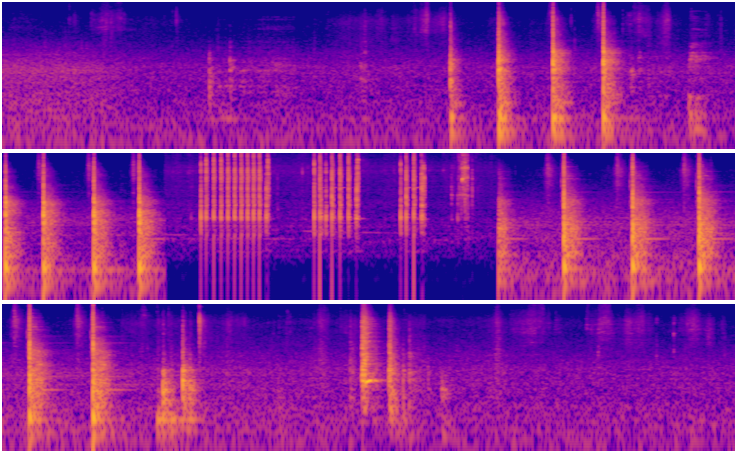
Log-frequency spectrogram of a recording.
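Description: A series of sharp wooden knocks, roughly two a second, as a drawknife's wooden handle with a copper ferrule is tapped down and seated on the workbench. A brief rapid rattle comes partway through, and two last knocks follow after a pause.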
